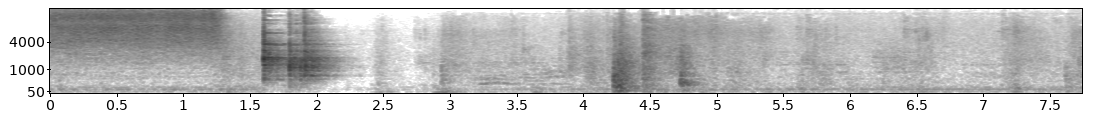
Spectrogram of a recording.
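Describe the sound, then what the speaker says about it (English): Metal cupcake pans clatter and knock together in two separate bursts of handling, with quieter movement and a faint voice in between. "So I have 2 cupcake pans."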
